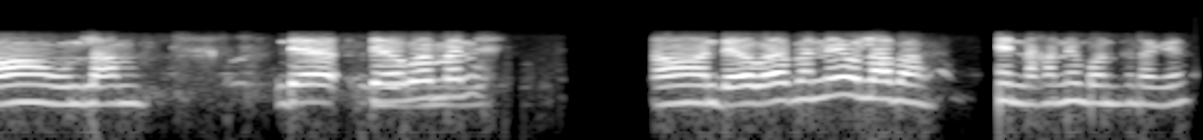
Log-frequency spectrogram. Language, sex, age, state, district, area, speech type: Assamese, female, 18-30, Assam, Lakhimpur, rural, conversation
